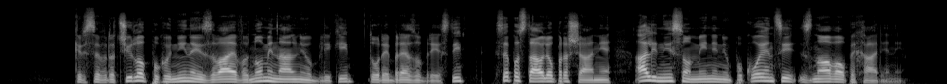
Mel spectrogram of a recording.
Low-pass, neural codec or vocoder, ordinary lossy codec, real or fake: 19.8 kHz; none; none; real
